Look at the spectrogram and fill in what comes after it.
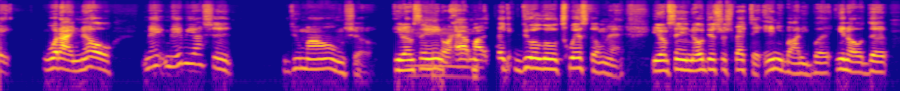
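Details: Stuttering in an adult male, very severe in childhood and now milder, with some still audible in his current speech.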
